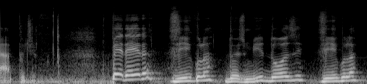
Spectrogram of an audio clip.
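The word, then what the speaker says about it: apud: tem acento porque latim não tem acento mas se pronuncia ápode Pereira víg 2012 ví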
